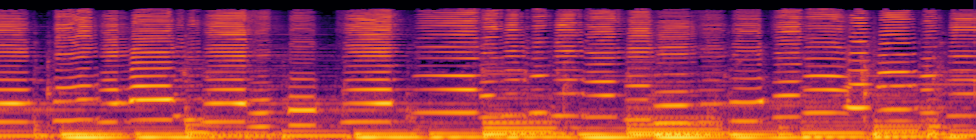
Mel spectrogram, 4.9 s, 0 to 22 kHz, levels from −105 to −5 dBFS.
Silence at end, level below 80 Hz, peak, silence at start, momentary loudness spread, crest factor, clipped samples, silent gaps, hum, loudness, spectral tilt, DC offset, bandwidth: 0 s; -34 dBFS; -6 dBFS; 0 s; 4 LU; 14 dB; under 0.1%; none; none; -20 LUFS; -5 dB/octave; under 0.1%; 17 kHz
